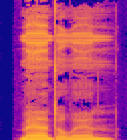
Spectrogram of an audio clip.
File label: mandolin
